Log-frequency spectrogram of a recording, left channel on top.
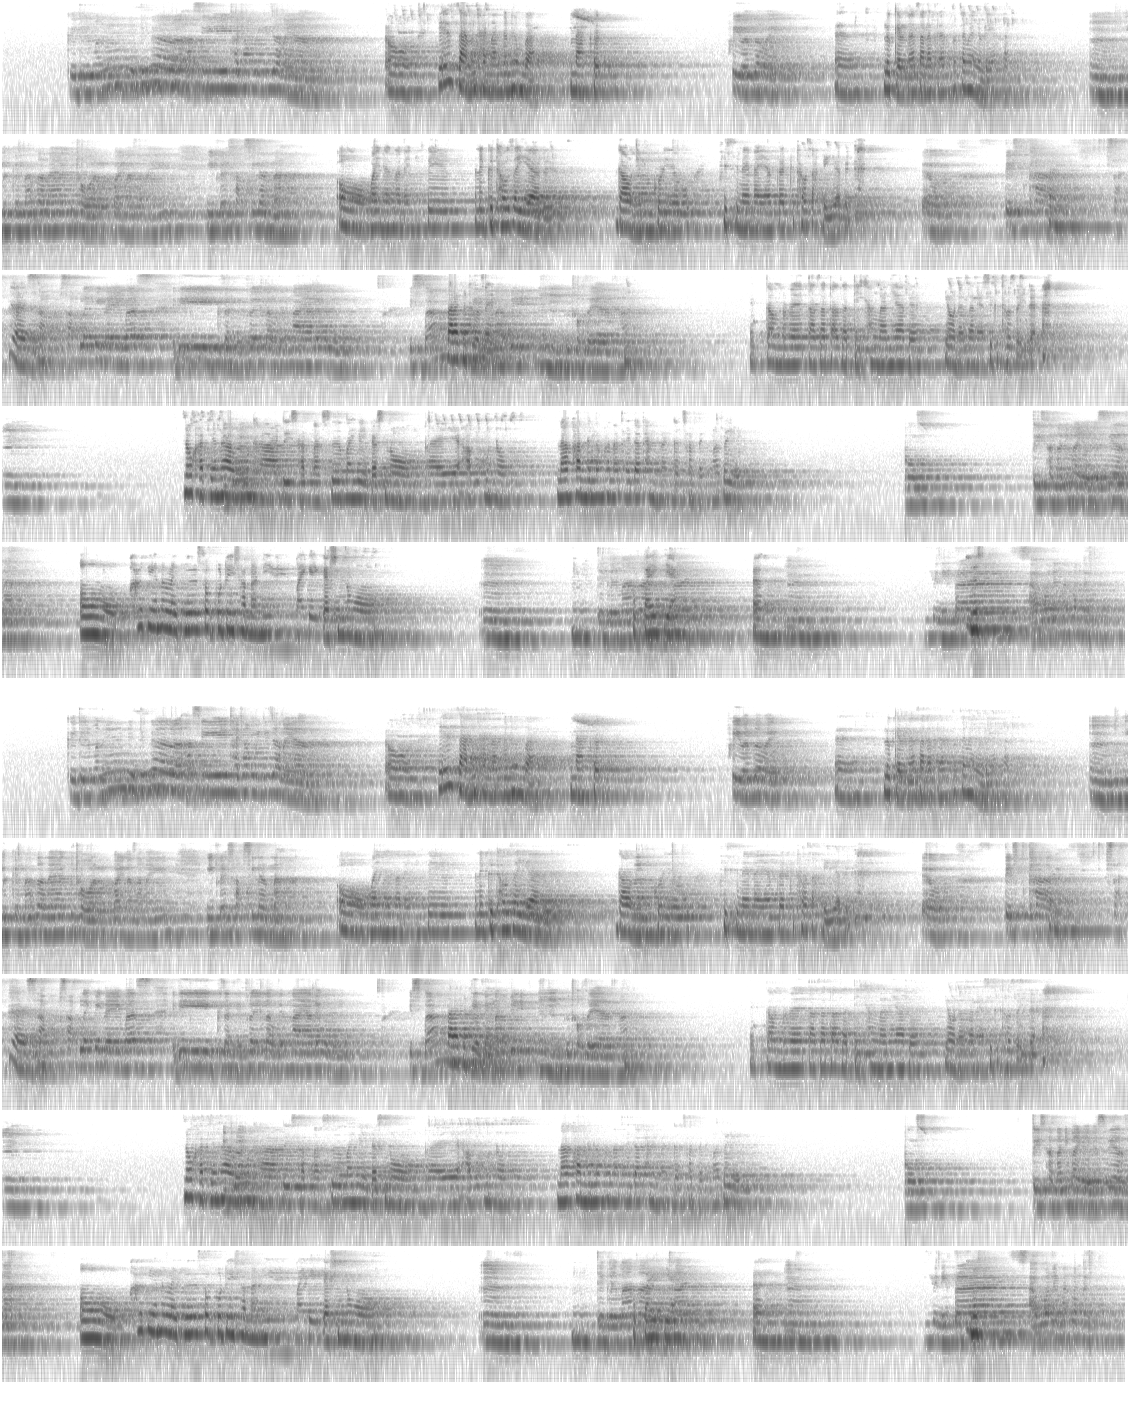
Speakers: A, on the right (about 80°); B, on the left (about 75°).
A: गिदिर माने बिदिनो आरो हासि थाइथाम बिदि जानाय आरो।
B: औ है जानो थांनांगोन होनबा नाखौ।
A: फैबानो जाबाय।
B: ओ लकेल ना जाना बिराद मोजां नाङोलै आहा।
A: उम लकेल ना जानाया गोथाव आरो बायना जानाय निफ्राय साबसिन आरो ना।
B: अ बायना जानायनिफ्राय माने गोथाव जायो आरो। गावनि
A: उम
B: फुख्रियाव फिसिनाय नाया बिराद गोथाव जाखायो आरो।
A: औ तेसखा आरो
B: ओं
A: सा
B: ओं
A: साब साब लायफैनाय बास बिदि गोजाननिफ्राय लाबोनाय नायालाय अबाव बेसेबां
B: बारा गोथाव
A: दैनि ना बे उम गोथाव जाया आरो।
B: ओं एकदमारे थाजा थाजा दिखांनानै आरो। एयावना जानायासो गोथाव जायो दा।
A: ओम।
B: न' खाथियानो
A: बेनिफ्राय
B: आब' मोनहा दै सा नासो माइ गायगासिनो दं ओमफ्राय आब'मोननाव ना फानगोन ना फानाथाय दा थांनांगोन सानदों मा जायो?
A: औ दै सारनानै माइ गायगासिनो आरोना?
B: अ अखा गैया नालायथो सबबो दै सारनानै माइ गायगासिनो दङ।
A: उम।
B: दङ।
A: देग्लाय मा
B: उफाय
A: जागोनथाय!
B: गैया ओं
A: उम बेनिफ्राय
B: नोंस
A: आब'आलाय मा खालामदों?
